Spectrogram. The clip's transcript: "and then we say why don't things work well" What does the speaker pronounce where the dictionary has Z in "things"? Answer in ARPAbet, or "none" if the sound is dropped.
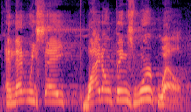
Z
